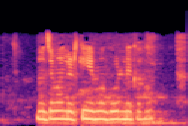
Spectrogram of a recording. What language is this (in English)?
Urdu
